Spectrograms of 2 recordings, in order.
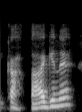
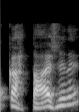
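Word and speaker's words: Kartagener: tem uma síndrome chamada síndrome de Cartagner ou cartagen, dependendo da sua pronúncia aí.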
